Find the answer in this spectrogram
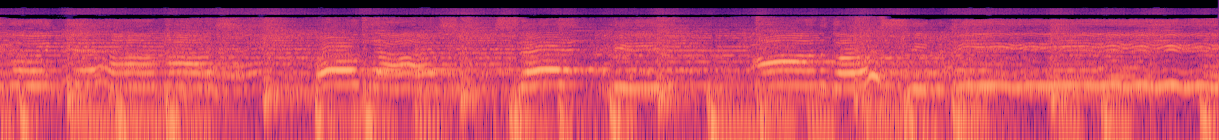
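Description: Pop song performed live: a woman singing long, sliding notes with vibrato over band backing with a steady beat.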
